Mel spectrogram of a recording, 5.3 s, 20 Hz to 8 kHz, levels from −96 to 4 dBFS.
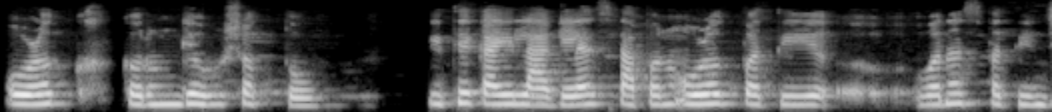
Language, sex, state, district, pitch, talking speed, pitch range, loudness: Marathi, female, Maharashtra, Dhule, 245 Hz, 125 wpm, 235-255 Hz, -16 LUFS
